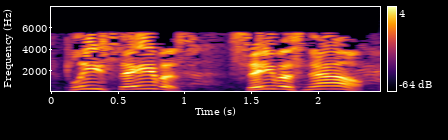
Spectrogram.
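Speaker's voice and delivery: call and response. Shown as a demonstration. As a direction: proclaim it so the whole church joins in. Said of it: "Say that with me".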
